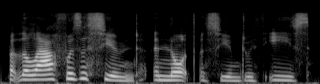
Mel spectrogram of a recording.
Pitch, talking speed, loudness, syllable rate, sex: 200 Hz, 190 wpm, -20 LUFS, 5.0 syllables/s, female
